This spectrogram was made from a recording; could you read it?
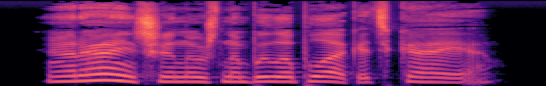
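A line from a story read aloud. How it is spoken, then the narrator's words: Weary. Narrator (Russian): как-то устало сказал магистр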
